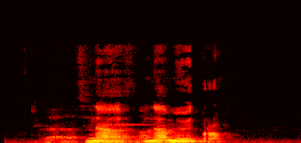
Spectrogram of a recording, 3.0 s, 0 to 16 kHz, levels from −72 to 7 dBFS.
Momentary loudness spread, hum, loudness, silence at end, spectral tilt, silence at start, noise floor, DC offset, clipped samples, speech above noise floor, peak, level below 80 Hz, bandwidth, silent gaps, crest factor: 16 LU; none; -20 LUFS; 0.7 s; -6.5 dB/octave; 0.35 s; -50 dBFS; under 0.1%; under 0.1%; 30 dB; -6 dBFS; -54 dBFS; 11.5 kHz; none; 16 dB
